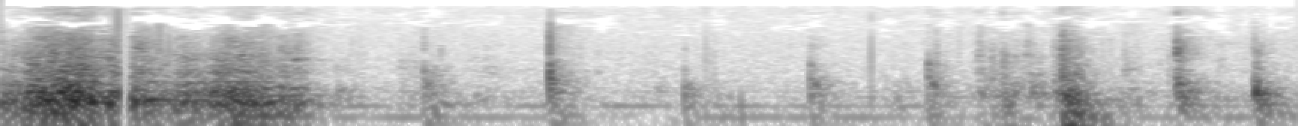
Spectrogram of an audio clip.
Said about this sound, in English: He went back to close the garage door, and I sat in the car, trembling.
